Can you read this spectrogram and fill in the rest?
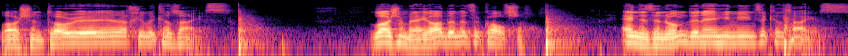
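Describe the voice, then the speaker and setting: A man teaching a Talmud class, lively and questioning as he works through the argument. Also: fairly high pitch, moderate pace, gravelly, long pauses, long reverb tail, a little hiss or hum. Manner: animated, questioning, mixing Hebrew terms.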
